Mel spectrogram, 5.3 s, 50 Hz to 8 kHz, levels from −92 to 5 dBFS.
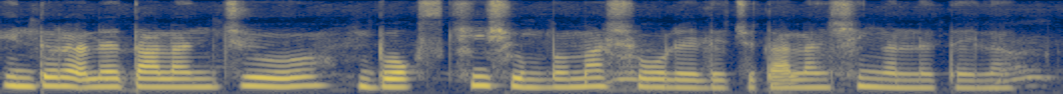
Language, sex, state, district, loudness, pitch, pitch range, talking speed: Wancho, female, Arunachal Pradesh, Longding, -17 LUFS, 215 Hz, 200-230 Hz, 170 wpm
